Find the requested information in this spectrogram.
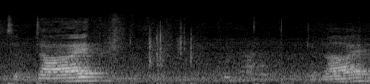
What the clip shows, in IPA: təˈdʌɪ, təˈdʌɪ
